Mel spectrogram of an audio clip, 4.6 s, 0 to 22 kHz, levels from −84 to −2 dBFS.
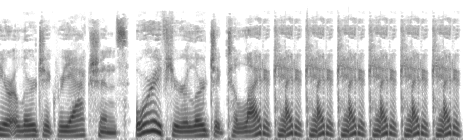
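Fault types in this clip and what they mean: Broken-record loop: from 2.86 s to the end of the speech, a 316 ms fragment repeats exactly, back to back, six times, which likely means the player or stream stalled and kept resending its last held piece. Whatever should have followed is lost. On a waveform the same envelope shape recurs at identical 316 ms spacing; a spectrogram shows one block of harmonics and formant bands copied side by side, with a hard seam at each repeat.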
